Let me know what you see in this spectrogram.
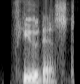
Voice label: "feudist", American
